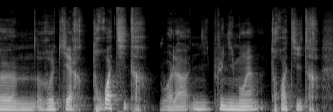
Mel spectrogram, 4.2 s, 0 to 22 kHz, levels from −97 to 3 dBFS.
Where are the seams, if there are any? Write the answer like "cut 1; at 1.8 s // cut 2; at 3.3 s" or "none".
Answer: cut 1; at 2.0 s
